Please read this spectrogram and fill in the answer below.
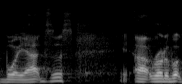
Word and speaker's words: Boyatzis: Richard, I think his last name is pronounced Boyatzis, wrote a book called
